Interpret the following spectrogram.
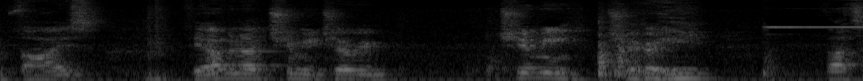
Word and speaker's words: chimichurri: If you haven't had chimichurri, that's how you pronounce it, then you're gonna love this.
